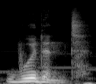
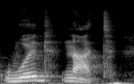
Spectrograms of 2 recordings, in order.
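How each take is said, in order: First: It is said as one contracted word. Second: It is said as two full words. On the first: "se a gente quiser reduzir" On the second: "acrescentar a palavra not"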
